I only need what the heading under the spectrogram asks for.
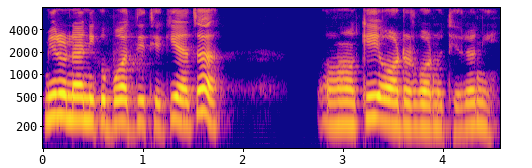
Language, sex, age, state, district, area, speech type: Nepali, female, 45-60, West Bengal, Jalpaiguri, urban, spontaneous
